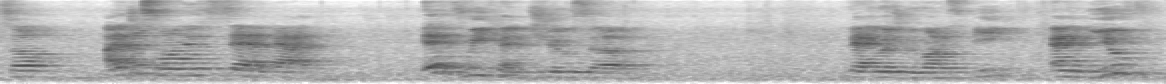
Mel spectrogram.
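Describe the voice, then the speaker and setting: A fairly high-voiced man, his Chinese, answering debate questions in halting English with many restarts. He sounds distant from the mic in a very echoey room. Steady background noise sits under his voice. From Taiwan. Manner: halting, searching for words, frequent restarts. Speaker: student debater. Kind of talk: debate crossfire.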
